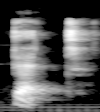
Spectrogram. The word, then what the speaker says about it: debt: So the theory, we do not sound out the letter B when it comes before a T or an M. Let's look at some examples. Debt, debt.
